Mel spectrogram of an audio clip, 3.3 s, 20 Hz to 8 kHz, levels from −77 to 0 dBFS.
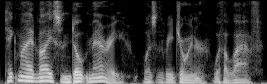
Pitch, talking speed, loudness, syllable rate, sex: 100 Hz, 215 wpm, -17 LUFS, 5.7 syllables/s, male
